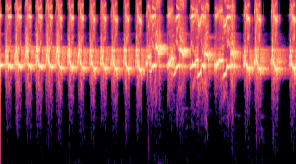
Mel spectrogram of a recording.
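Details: Sunbird (sogok ontong or srigati) in lively form giving crecetan, a dense, very high chattering song of rapid ticking notes about fifteen per second, with a short shriller burst near the middle.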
